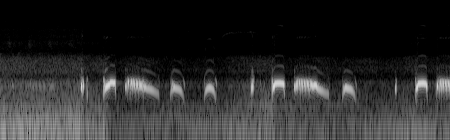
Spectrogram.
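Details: Decoy spotted dove, called fierce and eager to call, gives irregular low coos with downward-sliding tails, some short and clipped, some longer, after an opening stretch of low background rumble.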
